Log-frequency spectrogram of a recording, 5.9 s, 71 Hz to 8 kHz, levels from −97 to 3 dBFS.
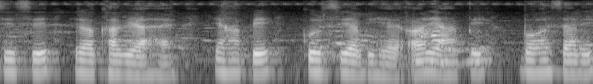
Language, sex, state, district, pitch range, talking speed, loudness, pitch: Hindi, male, Bihar, West Champaran, 125-140 Hz, 150 wpm, -19 LUFS, 135 Hz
